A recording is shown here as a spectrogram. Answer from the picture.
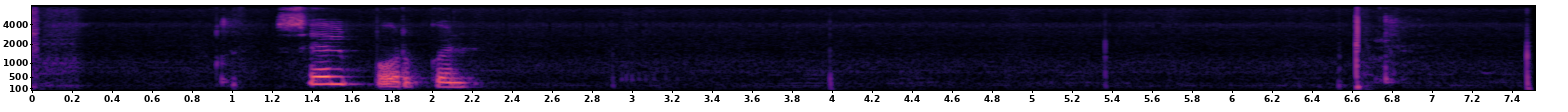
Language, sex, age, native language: Icelandic, female, 40-49, Icelandic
